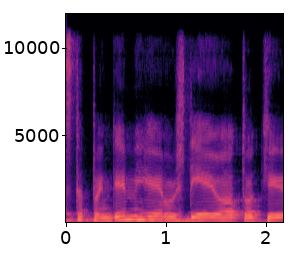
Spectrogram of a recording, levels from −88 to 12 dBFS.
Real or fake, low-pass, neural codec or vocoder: fake; 10.8 kHz; autoencoder, 48 kHz, 32 numbers a frame, DAC-VAE, trained on Japanese speech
